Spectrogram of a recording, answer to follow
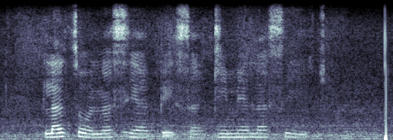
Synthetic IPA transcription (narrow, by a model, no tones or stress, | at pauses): lat͡sʼɔnasɪjapʼɪsadimɛlasɪːt͡sʼɔ̥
